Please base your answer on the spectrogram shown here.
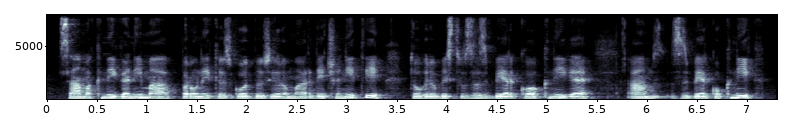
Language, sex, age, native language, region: Slovenian, male, 18-29, Slovenian, Central Slovenia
